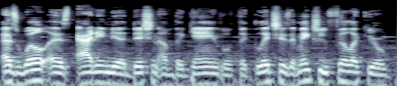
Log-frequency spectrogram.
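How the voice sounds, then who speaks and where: A man's voice: lowish voice, fairly even intonation, brisk, a bit bright, soft background music. A man giving casual reaction and commentary as a video host, speaking in an informal, slangy way.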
